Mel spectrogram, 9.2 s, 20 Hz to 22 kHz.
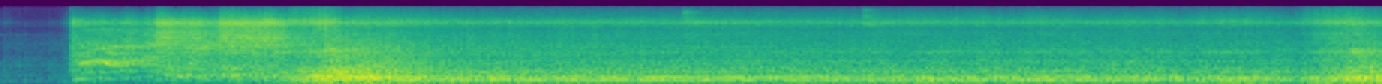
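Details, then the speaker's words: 1948 Ford Club Coupe street rod with air ride suspension, V8 startup: short high-pitched chirps from the serpentine belt, then settles into a lumpy idle. "Little bit of chirp from the serpentine belt."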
